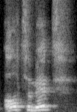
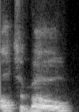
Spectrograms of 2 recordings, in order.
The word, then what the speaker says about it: Ultimo: Uh this is a cruiserweight title match where the ultimate or Ultimo Dragon depending on who you are and whether you want to say his name right.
